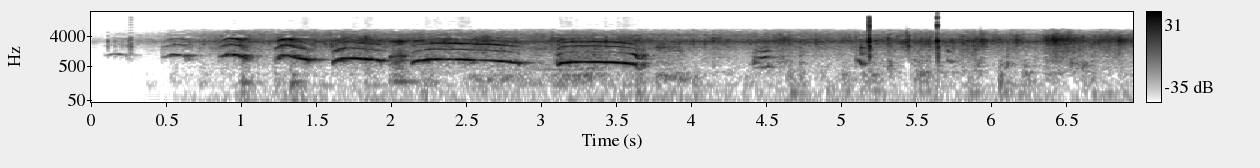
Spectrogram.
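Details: Four-week-old Boxer puppies waiting for feeding time whimper in a chorus of whiny, downward-bending cries around one kilohertz, several overlapping in quick succession, with splashing, shuffling noises and a couple of sharp clicks.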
